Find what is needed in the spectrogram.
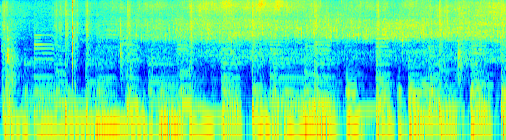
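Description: Butter with thyme, rosemary and garlic sizzling in a hot frying pan, a steady hiss, over background music with stepping bass notes.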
